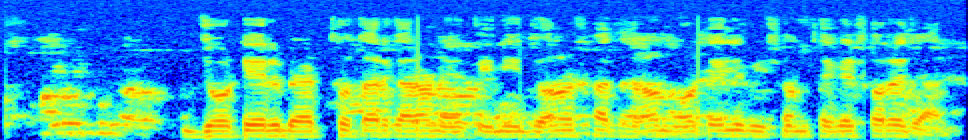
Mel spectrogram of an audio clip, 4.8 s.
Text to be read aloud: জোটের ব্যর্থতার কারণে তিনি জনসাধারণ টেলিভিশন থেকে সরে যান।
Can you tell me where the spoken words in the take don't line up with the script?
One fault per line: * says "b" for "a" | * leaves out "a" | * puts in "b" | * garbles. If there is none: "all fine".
* puts in "ও"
